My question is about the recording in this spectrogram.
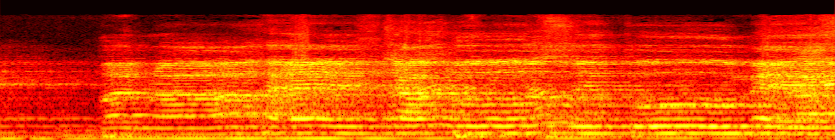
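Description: A man singing a line of Urdu poetry in the melodic tarannum style of a mushaira, through a microphone and PA, drawing out long held notes that start about half a second in.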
